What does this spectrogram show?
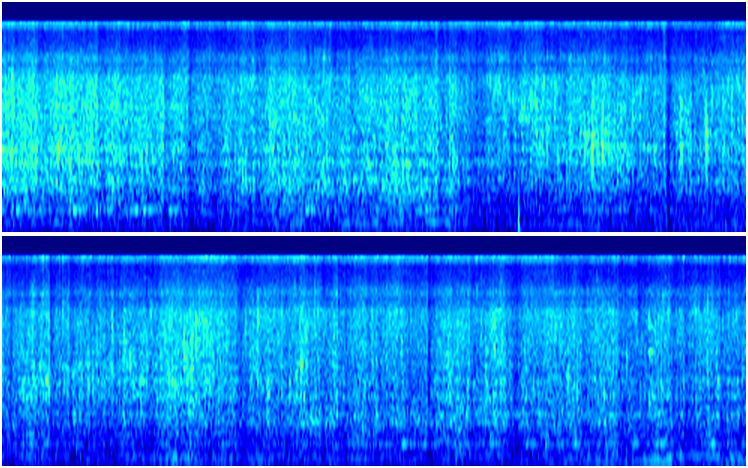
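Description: Chunks of white eggplant frying in hot oil in a wok, a steady sizzle.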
